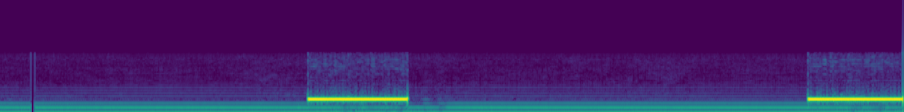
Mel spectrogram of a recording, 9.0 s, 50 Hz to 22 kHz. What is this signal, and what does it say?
Ringback tone (Europe, 425 Hz).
